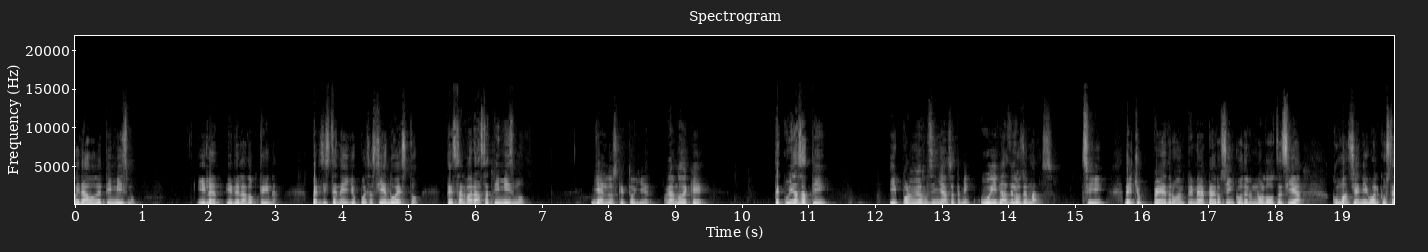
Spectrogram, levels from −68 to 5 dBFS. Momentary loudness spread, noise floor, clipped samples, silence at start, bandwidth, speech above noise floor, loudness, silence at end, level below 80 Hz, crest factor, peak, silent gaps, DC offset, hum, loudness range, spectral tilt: 11 LU; -57 dBFS; under 0.1%; 0 s; 15 kHz; 38 dB; -19 LUFS; 0 s; -56 dBFS; 20 dB; 0 dBFS; none; under 0.1%; none; 3 LU; -5.5 dB/octave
